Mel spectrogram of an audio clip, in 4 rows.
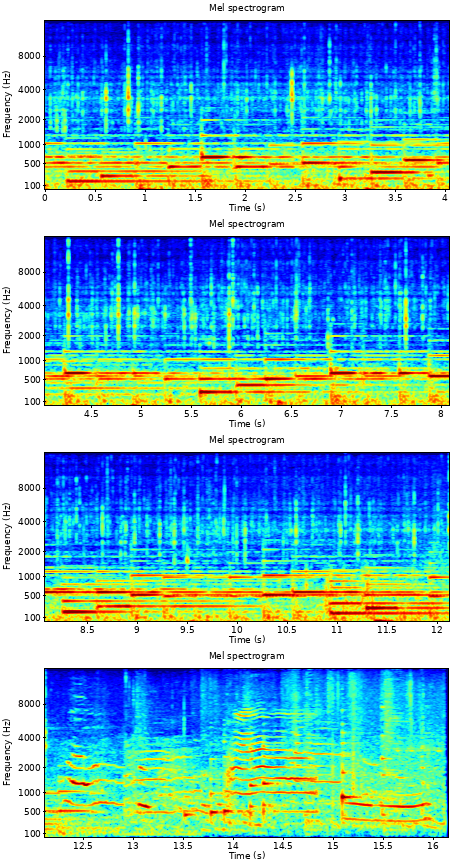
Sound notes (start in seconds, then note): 12.2 cats meowing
